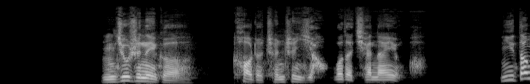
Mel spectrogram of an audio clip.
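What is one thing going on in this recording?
A young man speaks with shock and indignation.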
